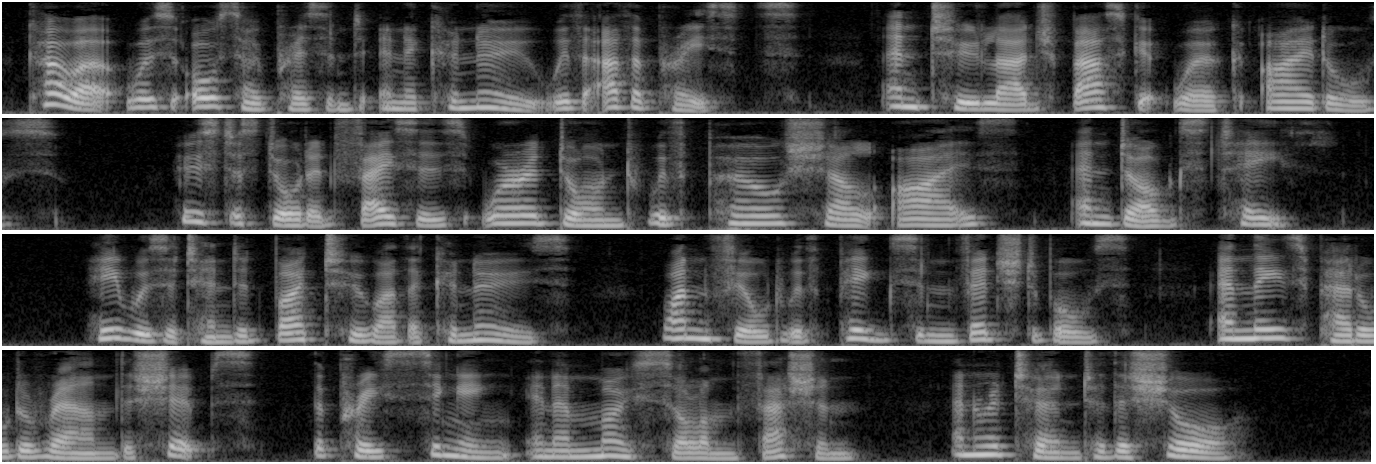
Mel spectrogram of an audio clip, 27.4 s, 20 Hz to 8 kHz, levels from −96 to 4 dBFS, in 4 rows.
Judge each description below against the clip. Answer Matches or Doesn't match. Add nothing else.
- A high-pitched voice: Doesn't match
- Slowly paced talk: Matches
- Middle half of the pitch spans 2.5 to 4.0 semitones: Doesn't match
